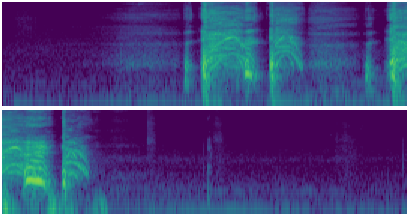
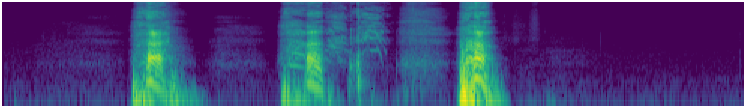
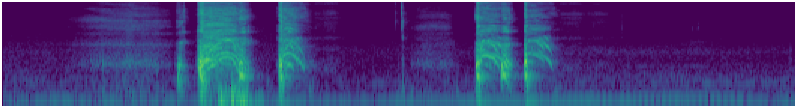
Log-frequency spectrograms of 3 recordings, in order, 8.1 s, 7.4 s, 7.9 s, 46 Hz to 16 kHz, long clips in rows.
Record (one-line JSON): {"cough_length": "8.1 s", "cough_amplitude": 9853, "cough_signal_mean_std_ratio": 0.36, "exhalation_length": "7.4 s", "exhalation_amplitude": 32767, "exhalation_signal_mean_std_ratio": 0.25, "three_cough_length": "7.9 s", "three_cough_amplitude": 10151, "three_cough_signal_mean_std_ratio": 0.31, "survey_phase": "beta (2021-08-13 to 2022-03-07)", "age": "45-64", "gender": "Male", "wearing_mask": "No", "symptom_cough_any": true, "symptom_new_continuous_cough": true, "symptom_runny_or_blocked_nose": true, "symptom_shortness_of_breath": true, "symptom_sore_throat": true, "symptom_fatigue": true, "symptom_fever_high_temperature": true, "symptom_headache": true, "symptom_onset": "2 days", "smoker_status": "Ex-smoker", "respiratory_condition_asthma": true, "respiratory_condition_other": false, "recruitment_source": "Test and Trace", "submission_delay": "1 day", "covid_test_result": "Positive", "covid_test_method": "RT-qPCR", "covid_ct_value": 17.4, "covid_ct_gene": "N gene", "covid_ct_mean": 18.4, "covid_viral_load": "920000 copies/ml", "covid_viral_load_category": "Low viral load (10K-1M copies/ml)"}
